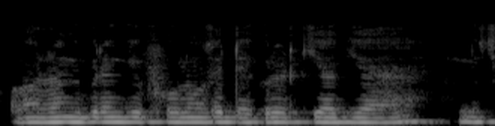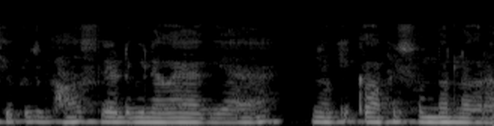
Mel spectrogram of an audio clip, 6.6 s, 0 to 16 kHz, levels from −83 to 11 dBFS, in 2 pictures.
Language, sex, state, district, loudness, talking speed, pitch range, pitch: Hindi, male, Uttar Pradesh, Budaun, -38 LUFS, 200 wpm, 130-140 Hz, 135 Hz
